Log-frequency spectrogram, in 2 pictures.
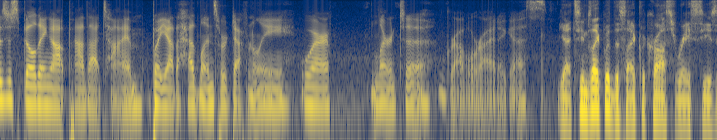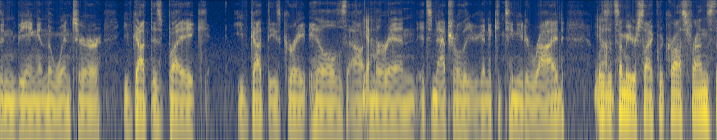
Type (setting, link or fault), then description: setting, outdoors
